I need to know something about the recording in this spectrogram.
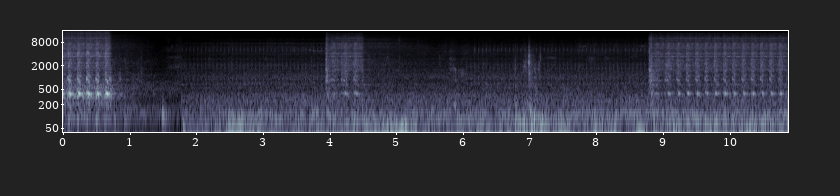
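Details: Onan QD7500 Quiet Diesel generator, after a no-start repair with new filters and an aftermarket fuel pump: primed, a few short cranking bursts, then it catches into a steady, even diesel drone and runs normally.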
